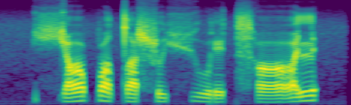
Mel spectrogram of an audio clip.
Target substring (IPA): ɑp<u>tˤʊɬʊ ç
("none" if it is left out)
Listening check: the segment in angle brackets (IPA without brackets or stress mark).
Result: ʊ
